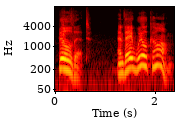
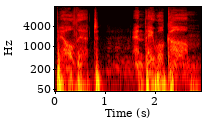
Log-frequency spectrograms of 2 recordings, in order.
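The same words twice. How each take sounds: First: Said in the usual way. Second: Slow, haunting stage whisper; creepy whisper. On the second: Acted. Lecturer imitating the film's haunting voice for the audience, creepy whisper. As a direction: whisper it like an eerie disembodied voice. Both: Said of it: "this rather creepy voice whispering".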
